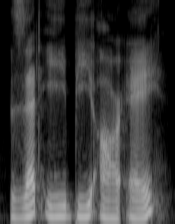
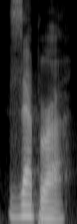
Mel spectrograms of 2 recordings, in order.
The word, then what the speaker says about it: zebra: pronounce this one now this animal is pronounced zebra in British English not by everyone but many people would say zebra in American English it would be more like zebra so the e at the beginning would be pronounced once again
